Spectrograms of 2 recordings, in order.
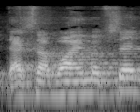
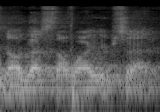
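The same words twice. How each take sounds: First: Louder, higher indignant protest; loud, affronted comeback; indignant retort. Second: Said in the usual way. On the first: Acted. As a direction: snap back in protest at your sponsor. Voicing an indignant comeback to sponsor.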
